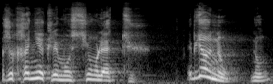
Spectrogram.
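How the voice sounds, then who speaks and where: A woman playing a composed, unsentimental figure in a 1960s French radio mystery, telling things dramatically with weighted pauses. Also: mid-range voice, animated, lightly acted. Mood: somber. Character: composed, unsentimental woman recounting a family tragedy. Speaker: actress in a radio serial.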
